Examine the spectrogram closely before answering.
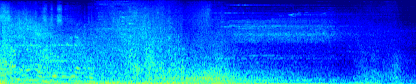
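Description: A large structure explodes with a deep rumble.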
